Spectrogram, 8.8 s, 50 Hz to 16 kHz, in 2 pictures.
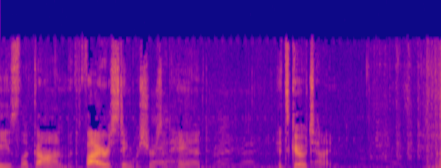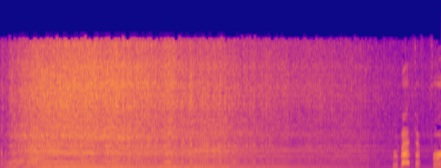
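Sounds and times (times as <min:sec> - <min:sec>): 
speech: 0:00.0 - 0:03.5, 0:04.2 - 0:06.0, 0:08.3 - 0:08.8
old Yamaha motorcycle engine sputtering, revving and idling on a grassy area: 0:03.4 - 0:08.8.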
